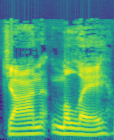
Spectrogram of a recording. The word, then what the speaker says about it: John Millea: But before we get to our very, very special guest, it's John Millea. Rhymes with hay, by the way.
